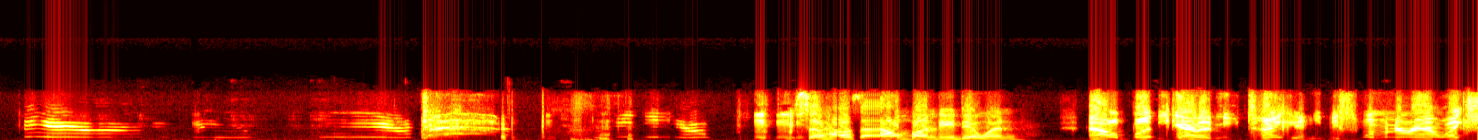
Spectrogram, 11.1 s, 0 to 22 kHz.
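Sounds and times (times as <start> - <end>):
female cat meowing: 0.2 - 1.9
laughter: 3.2 - 4.9, 5.6 - 6.2
speech: 6.0 - 11.0.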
